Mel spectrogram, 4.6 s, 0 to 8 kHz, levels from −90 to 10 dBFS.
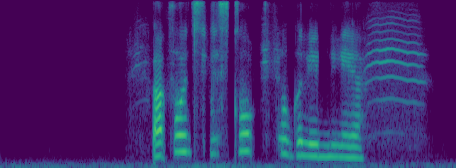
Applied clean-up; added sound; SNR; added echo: neural diffusion model UNIVERSE++.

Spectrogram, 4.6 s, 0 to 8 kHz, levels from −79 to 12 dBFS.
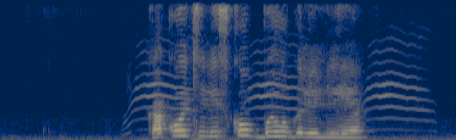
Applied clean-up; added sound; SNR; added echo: none; Cat; 15 dB; none.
